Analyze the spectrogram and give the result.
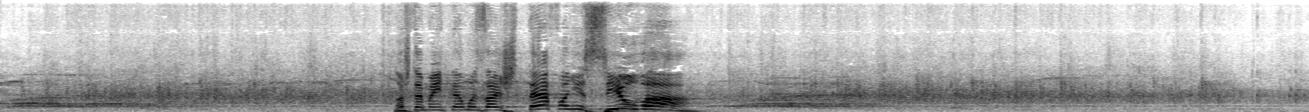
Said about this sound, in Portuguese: uma salva de palmas.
